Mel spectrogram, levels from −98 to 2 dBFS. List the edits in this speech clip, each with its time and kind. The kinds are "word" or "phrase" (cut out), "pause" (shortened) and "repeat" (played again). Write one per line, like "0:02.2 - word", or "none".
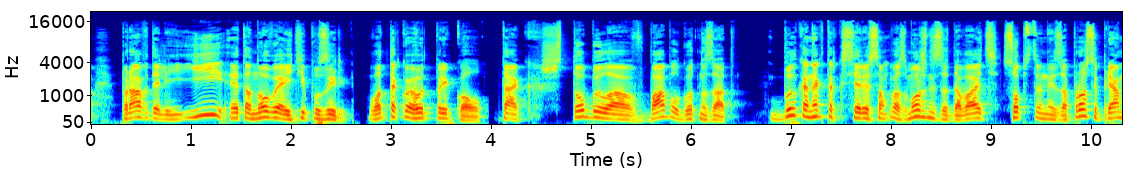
0:02.7 - pause
0:04.0 - pause
0:08.0 - phrase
